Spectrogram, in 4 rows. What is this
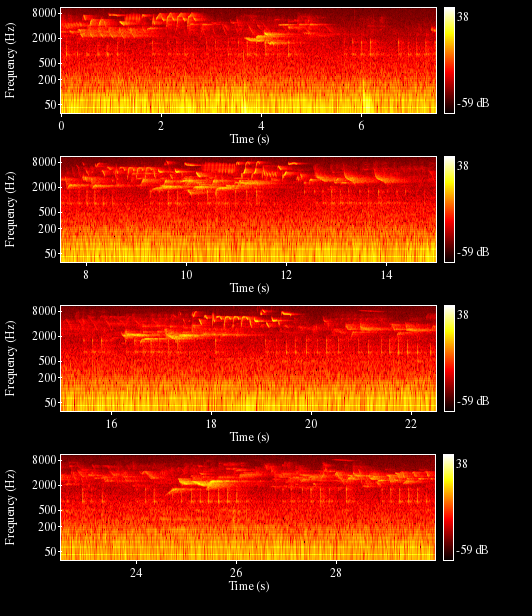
Soundscapes > Nature
250418 11h59 Gergueil West forest Wood Pecking bird
Subject : Heard this sound in the forest, I was wondering if it was someone out there hamering something or whatnot. It surly was a bird Date YMD : 2025 04 18 11h59 Location : Gergueil France. Hardware : Tascam FR-AV2, Rode NT5 ORTF Weather : Half clear half cloudy, mostly on the cloudy side. Processing : Trimmed and Normalized in Audacity. Probably some fade in/out.
Tascam, field, FR-AV2, cote-dor, country-side, countryside, ORTF, bugs, rural, france, Bird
